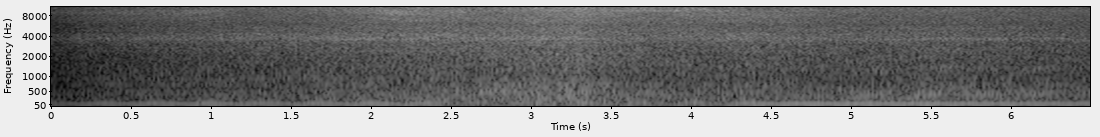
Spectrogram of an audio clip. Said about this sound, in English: Ah, the sweet sounds of a Lycoming 180 horsepower engine. At 7,000 feet, somewhere between Atlanta and Electric City, I'm in the co-pilot seat, just watching, just mesmerized by this whole thing. Just above the cloud layer here at 7,000 feet.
